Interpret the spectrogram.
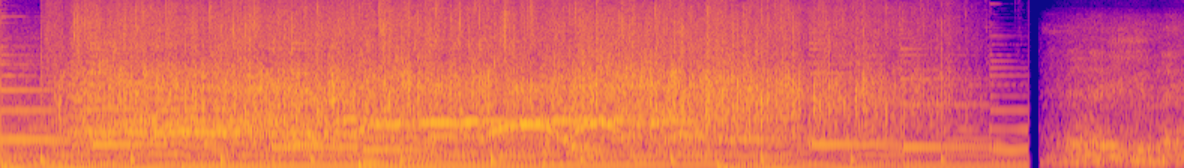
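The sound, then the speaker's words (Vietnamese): Loud, steady applause welcoming a guest, mixed with upbeat music and a stepping bass line, running for several seconds before a sudden brief drop, after which the clapping continues on its own. “Mọi người cùng vỗ tay chào đón bạn nha.”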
